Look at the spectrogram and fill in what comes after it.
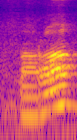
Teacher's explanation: ra alif di atas ra, ra tafkhim dibaca tebal, ra alif di atas ra mad asli.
